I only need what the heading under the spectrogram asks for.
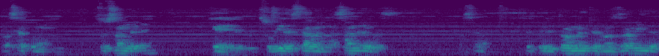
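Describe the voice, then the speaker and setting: A man's voice: on the low side, steady tone, moderate pace. A man, a congregation member who tentatively adds his thoughts during a Bible-study discussion. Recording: roomy church hall, distant mic, faint hum.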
